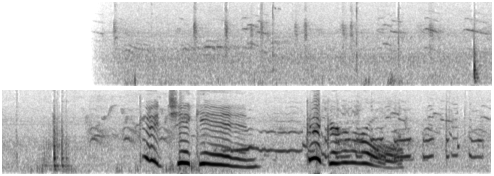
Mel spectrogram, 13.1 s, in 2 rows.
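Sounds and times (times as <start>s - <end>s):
bird chirps and calls: 1.2s - 6.6s, 7.6s - 9.1s, 9.8s - 13.0s
steady background hiss: 1.2s - 13.0s.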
